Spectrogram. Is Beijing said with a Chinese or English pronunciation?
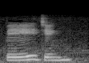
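Chinese. It is said with a Chinese pronunciation. Listeners in China would understand the place name. The speaker calls it right. "then they'll understand what you said"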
